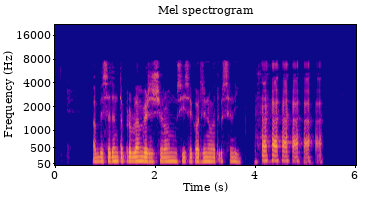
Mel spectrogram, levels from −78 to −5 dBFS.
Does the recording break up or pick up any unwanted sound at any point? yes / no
yes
